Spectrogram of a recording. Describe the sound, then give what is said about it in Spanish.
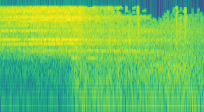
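A train slows down alongside a station platform, a heavy, steady rumble with a broad roar that swells in after the first second and stays loud to the end. “el tren ralentiza su marcha”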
